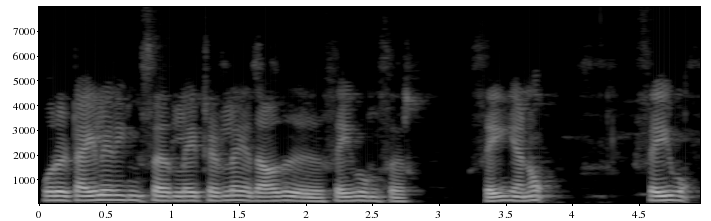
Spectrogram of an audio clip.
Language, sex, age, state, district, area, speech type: Tamil, female, 30-45, Tamil Nadu, Perambalur, rural, spontaneous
